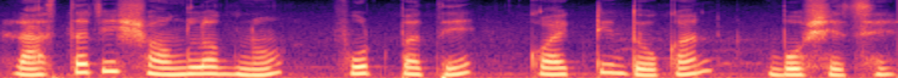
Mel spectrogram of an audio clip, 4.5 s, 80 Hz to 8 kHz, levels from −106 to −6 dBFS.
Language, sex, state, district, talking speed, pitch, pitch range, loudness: Bengali, female, West Bengal, Cooch Behar, 80 wpm, 240 Hz, 225-260 Hz, -15 LUFS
